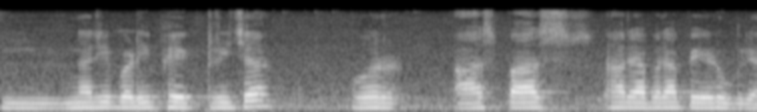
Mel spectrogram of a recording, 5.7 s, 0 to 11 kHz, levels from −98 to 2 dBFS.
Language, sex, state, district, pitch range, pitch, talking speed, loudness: Rajasthani, male, Rajasthan, Nagaur, 150-155 Hz, 150 Hz, 125 wpm, -15 LUFS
